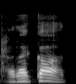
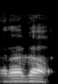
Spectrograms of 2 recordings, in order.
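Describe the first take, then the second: First: The word is said in full, as an Italian says it. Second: The word is clipped, the way the show says it.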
